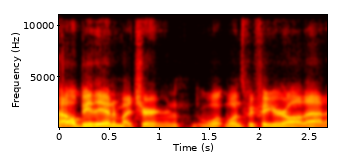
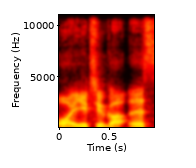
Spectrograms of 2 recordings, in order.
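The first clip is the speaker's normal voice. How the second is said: put-on unplanned British accent slipping in, sudden, pitched up; 7 semitones higher, 4 dB louder than usual. Player telling two guards they have this, in a sudden british accent. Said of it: "I don't know why I'm British all of a sudden".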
